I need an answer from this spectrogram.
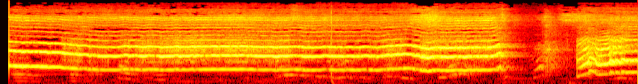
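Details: Siberian Husky howling dramatically for its owner's attention; a long, steady, tonal howl held about five seconds, sliding slightly at the end, then after a brief break a new rising howl begins.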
